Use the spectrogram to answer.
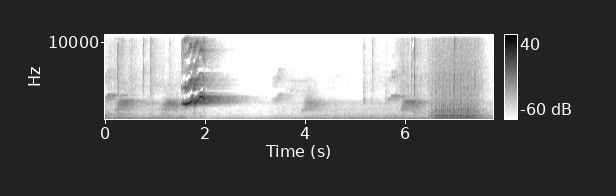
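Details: Black-capped lory, a very loud call: one harsh, rising, whistled squawk with strong overtones, then a few quieter short notes and a burst of broadband noise near the end.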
